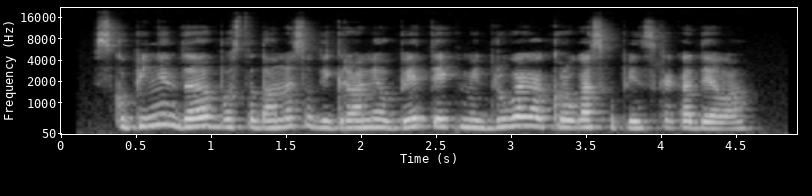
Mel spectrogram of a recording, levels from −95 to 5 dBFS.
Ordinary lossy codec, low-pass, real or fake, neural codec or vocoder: none; 19.8 kHz; fake; vocoder, 48 kHz, 128 mel bands, Vocos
